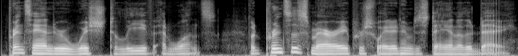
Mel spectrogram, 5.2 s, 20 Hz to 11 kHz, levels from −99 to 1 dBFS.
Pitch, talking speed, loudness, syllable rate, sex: 125 Hz, 185 wpm, -19 LUFS, 5.3 syllables/s, male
